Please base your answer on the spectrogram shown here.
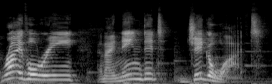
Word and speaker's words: Gigawatt: Thankfully it had Intimidate and not Rivalry, and I named it Gigawatt. Spelled like Gigawatt, but pronounced like how Doc Brown says it in Back to the Future.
